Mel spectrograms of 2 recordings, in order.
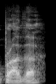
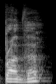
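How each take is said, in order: First: The final R sound is pronounced. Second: The final R sound is dropped. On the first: "or brother" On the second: "can become brother"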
